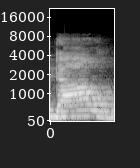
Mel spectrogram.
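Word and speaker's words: doubt: फिर डाउट, डाउट में B silent है, डाउट, डाउट, ठीक है, बी साइलेंट है तो संदेह।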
